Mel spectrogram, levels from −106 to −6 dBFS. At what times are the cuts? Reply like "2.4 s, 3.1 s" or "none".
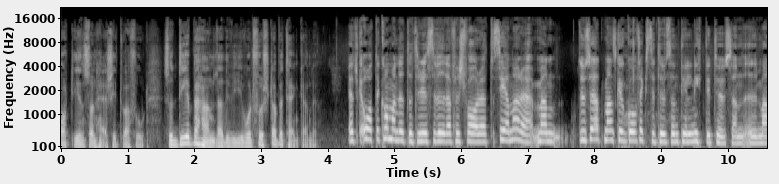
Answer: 4.4 s, 6.5 s, 8.7 s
